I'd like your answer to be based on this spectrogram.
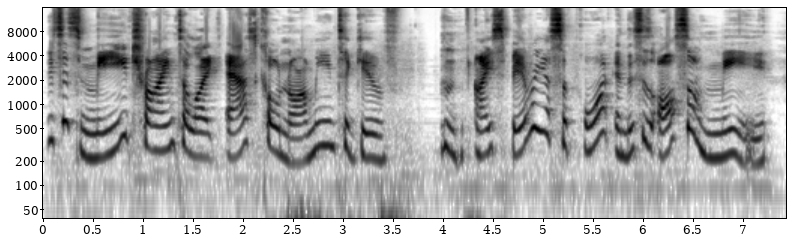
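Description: A woman's voice: high voice, animated, unhurried, a bit bright, soft background music. A woman streaming a card game, chatting casually and bubbly, laughing often and talking while she eats.

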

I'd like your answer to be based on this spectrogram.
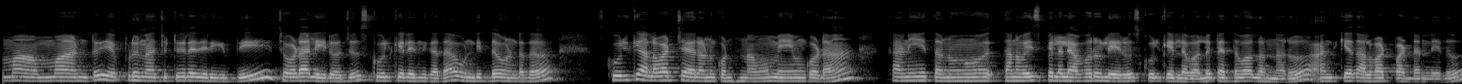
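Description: A woman's voice: low-pitched, steady tone, fast. A young woman, chatting casually through her day at home in a vlog. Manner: chatty, talks to her toddler in a raised coaxing voice. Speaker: vlogger, mother.

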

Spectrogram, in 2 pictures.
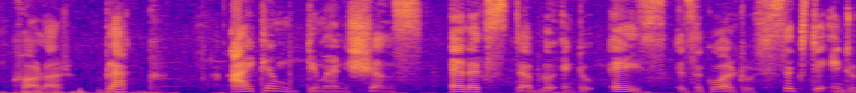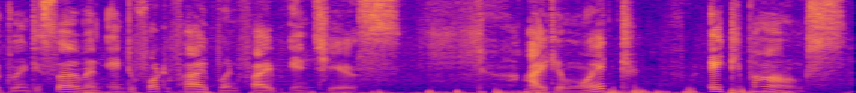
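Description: Man pitching a product, slow delivery with lots of pauses, lively pitch. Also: a little hiss or hum. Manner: halting, many hesitations, reads list items one by one. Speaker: pharmacist and channel host. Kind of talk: product promotion, reading out specs. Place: outdoors beside plants. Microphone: phone held at arm's length.

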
